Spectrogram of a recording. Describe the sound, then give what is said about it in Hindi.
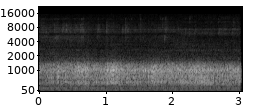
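Steady rain from a strengthening storm, a constant soft hiss of falling water that holds at an even, fairly quiet level throughout. “तूफान तेज़ी से बढ़ता ही जा रहा था,”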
